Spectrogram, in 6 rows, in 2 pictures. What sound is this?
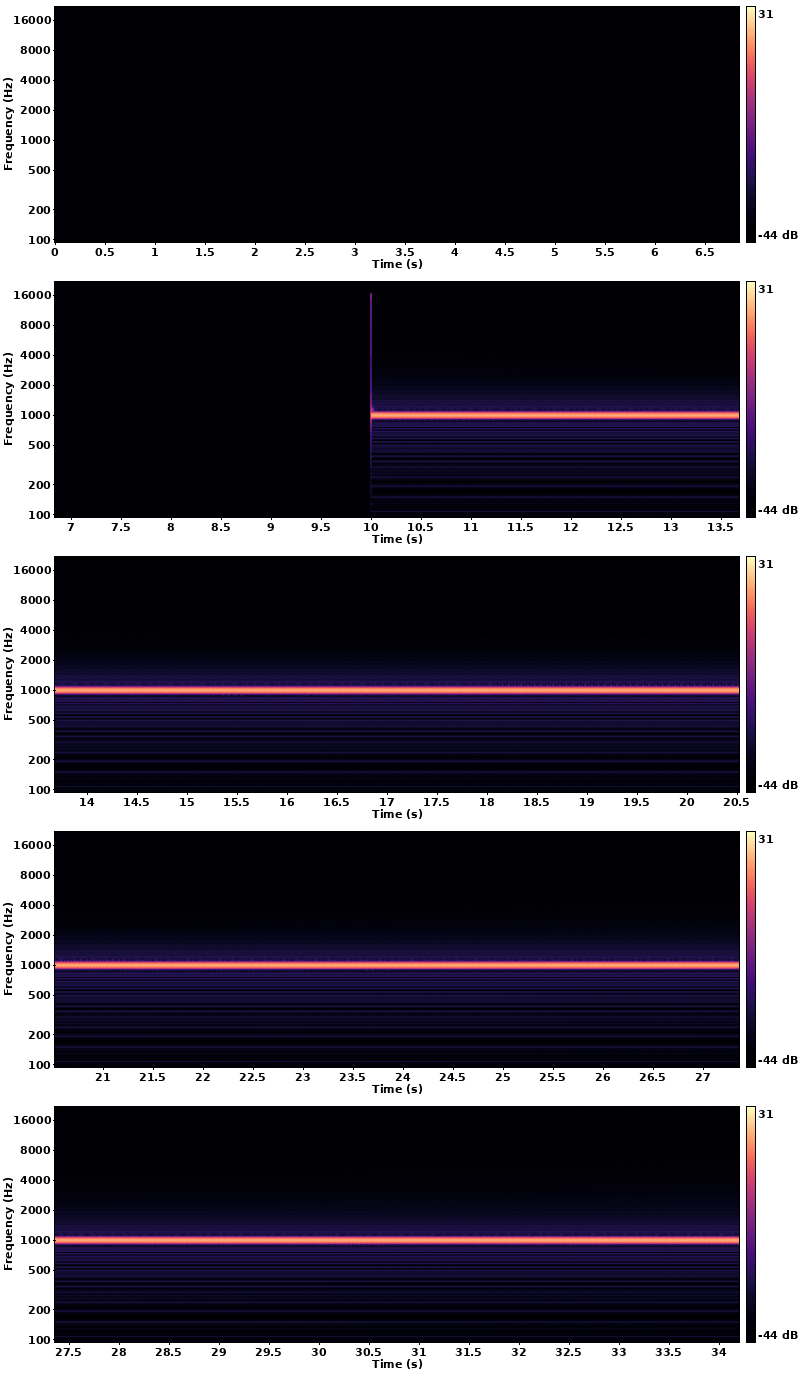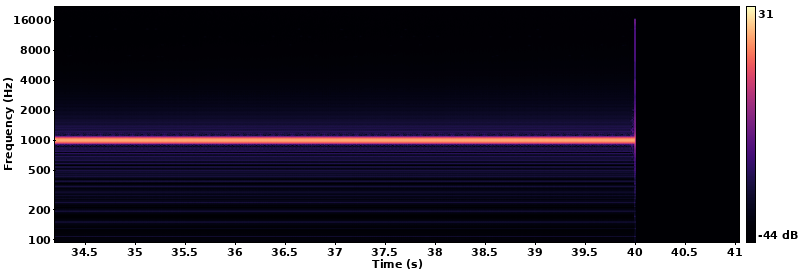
A test tone that can be used for final mix for tv and other similar media. It contains 10 seconds of silence and then 30 seconds of a 1kHz test tone (sine wave) with the digital level set at -20dBFS.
